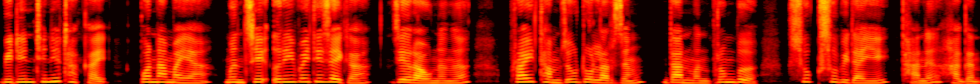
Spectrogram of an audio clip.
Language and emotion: Bodo, neutral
